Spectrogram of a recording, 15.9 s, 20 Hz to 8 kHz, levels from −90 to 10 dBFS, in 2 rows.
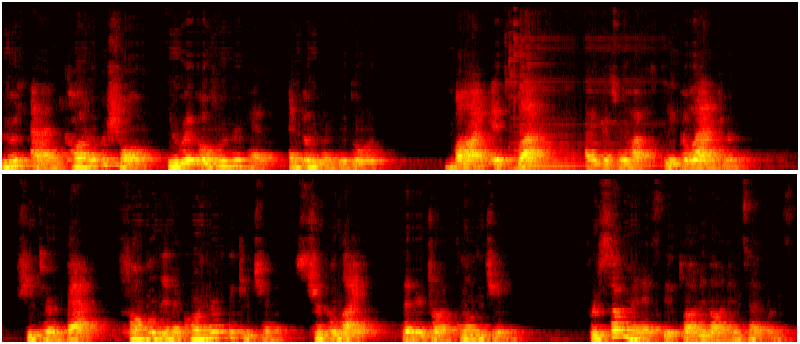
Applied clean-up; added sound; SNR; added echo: neural separator model SepFormer DNS4.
